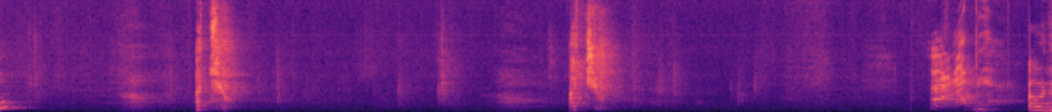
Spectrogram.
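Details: Three sharp, explosive sneezes from a crawling baby, spaced a few seconds apart, with quiet room sounds between: infant sneezing.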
